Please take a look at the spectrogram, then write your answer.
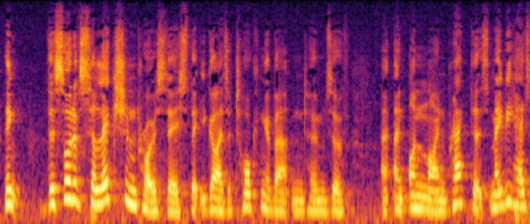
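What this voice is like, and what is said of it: Australian accent. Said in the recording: “from my accent, I'm Australian”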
